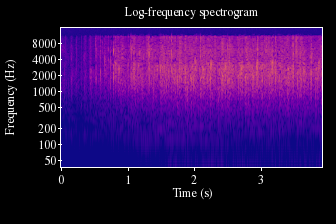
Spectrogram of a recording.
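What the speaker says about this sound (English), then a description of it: "could have heard that applause" Applause from a crowd at a political campaign rally in a PS4 video game, swelling quickly from quiet to a sustained, even clatter of clapping heard alone for several seconds.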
